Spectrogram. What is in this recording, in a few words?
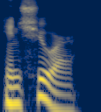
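"insure", English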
